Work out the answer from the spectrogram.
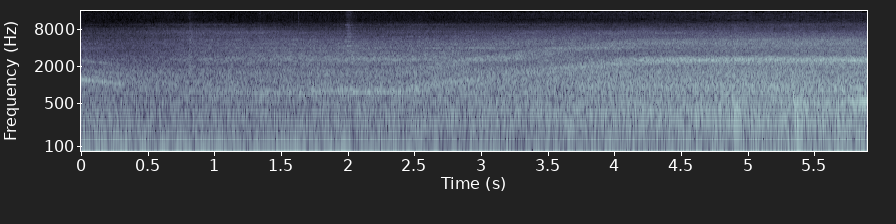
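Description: Toei 5500 series electric train approaching, its motor whine climbing in pitch and then holding steady while the train's rumble grows louder.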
